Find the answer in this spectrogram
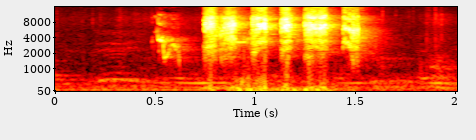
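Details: Female budgerigar call meant to stimulate breeding: a faint rising squeak, then six rapid, harsh, high chirps in a tight row lasting under a second.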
